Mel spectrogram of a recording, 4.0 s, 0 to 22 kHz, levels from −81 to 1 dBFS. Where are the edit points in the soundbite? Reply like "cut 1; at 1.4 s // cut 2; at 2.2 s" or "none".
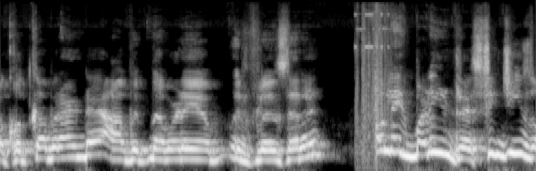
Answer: cut 1; at 2.7 s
